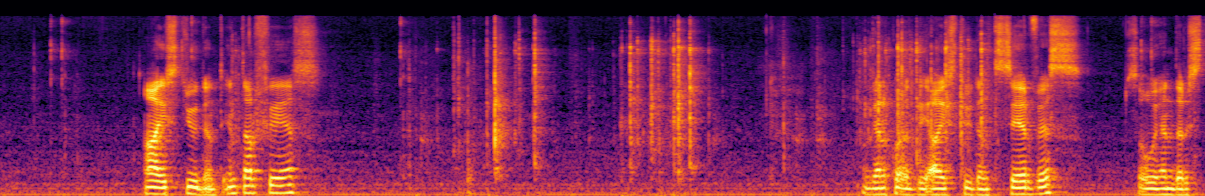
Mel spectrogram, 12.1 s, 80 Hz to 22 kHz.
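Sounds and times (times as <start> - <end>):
computer keyboard typing: 4.0 - 7.2, 7.8 - 10.1.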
